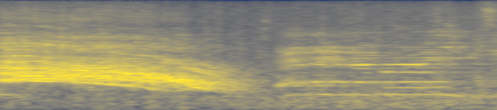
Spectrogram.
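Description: A team of young female hockey players shouting together in a loud group cheer that lasts about a second, then breaks off into a few speaking voices.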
